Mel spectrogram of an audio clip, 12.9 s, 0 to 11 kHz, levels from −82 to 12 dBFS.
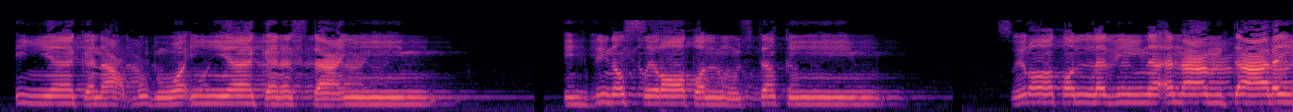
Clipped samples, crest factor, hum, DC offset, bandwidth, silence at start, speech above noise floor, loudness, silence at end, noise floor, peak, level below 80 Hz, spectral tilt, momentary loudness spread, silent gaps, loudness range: under 0.1%; 18 dB; none; under 0.1%; 6.6 kHz; 0.15 s; 36 dB; -22 LUFS; 0 s; -57 dBFS; -4 dBFS; -66 dBFS; -5 dB/octave; 12 LU; 5.37-5.41 s; 5 LU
